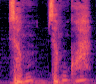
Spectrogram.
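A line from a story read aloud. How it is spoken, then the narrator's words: Workers whispering. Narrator (Vietnamese): mấy người công nhân chỉ trò thì thầm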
